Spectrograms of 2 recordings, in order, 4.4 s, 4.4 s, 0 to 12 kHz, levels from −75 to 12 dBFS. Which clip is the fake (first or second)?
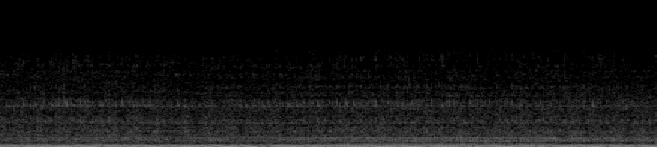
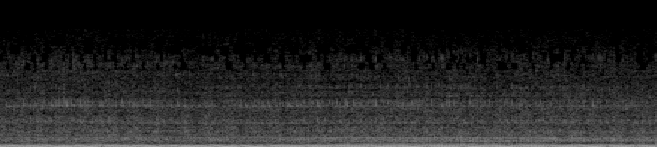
first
